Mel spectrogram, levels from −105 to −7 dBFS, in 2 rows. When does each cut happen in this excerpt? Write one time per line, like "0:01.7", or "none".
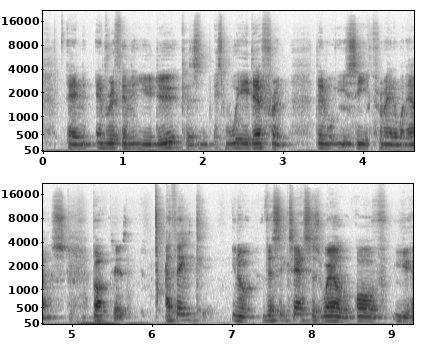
0:01.7
0:04.0

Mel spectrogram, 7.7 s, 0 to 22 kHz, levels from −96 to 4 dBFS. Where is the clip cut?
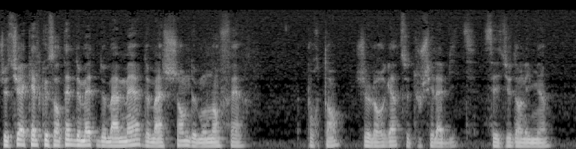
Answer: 0:04.7
0:06.4

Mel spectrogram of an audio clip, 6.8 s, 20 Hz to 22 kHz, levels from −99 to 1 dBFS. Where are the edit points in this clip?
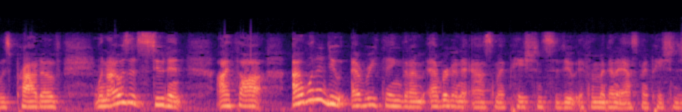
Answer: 0:00.9

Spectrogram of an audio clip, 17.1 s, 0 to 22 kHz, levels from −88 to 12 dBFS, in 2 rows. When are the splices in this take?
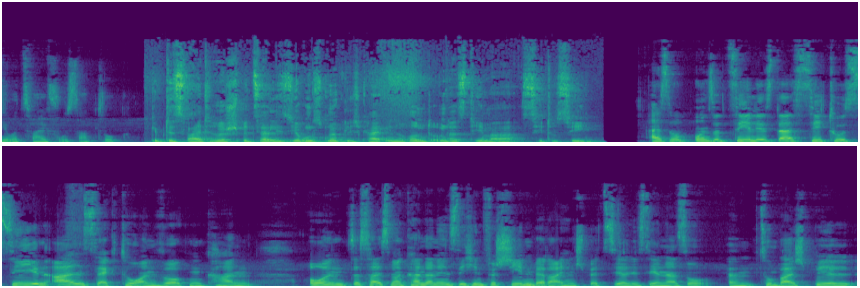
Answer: none

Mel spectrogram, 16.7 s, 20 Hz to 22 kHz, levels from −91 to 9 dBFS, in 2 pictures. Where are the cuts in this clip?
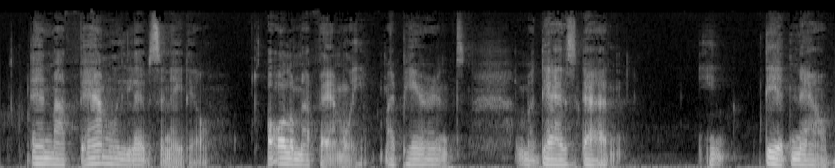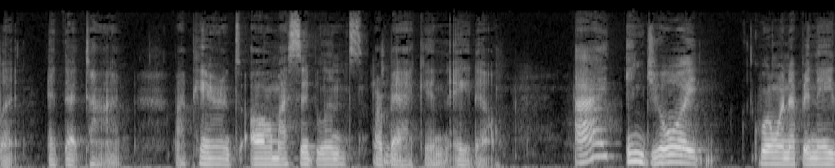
0:05.1
0:12.0
0:14.6

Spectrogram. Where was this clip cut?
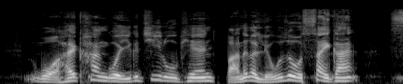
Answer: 0:02.1

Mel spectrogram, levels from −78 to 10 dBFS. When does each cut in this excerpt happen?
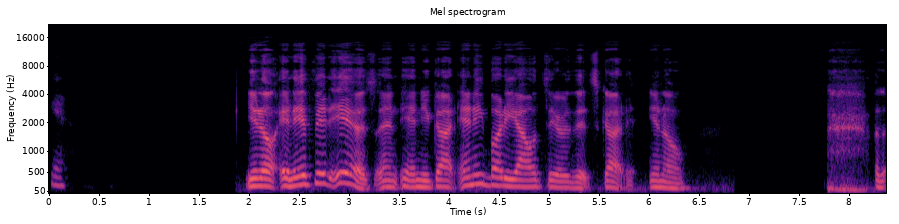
none

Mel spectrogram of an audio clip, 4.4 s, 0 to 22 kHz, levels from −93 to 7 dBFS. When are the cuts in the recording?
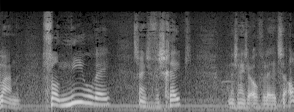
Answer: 0:02.0
0:03.3

